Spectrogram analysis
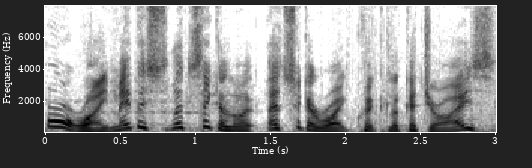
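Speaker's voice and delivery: put-on heavy, thick English accent. Recalling an eye exam, imitating the eye doctor with a thick English accent. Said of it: "he had this like really thick like English accent".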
